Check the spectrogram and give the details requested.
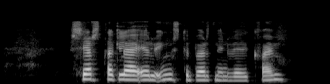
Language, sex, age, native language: Icelandic, female, 20-29, Icelandic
